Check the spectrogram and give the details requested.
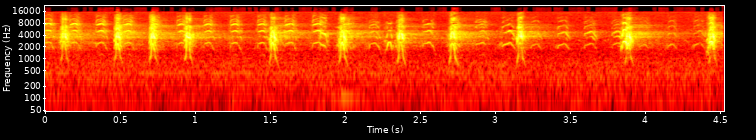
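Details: Begging calls of great spotted woodpecker chicks shortly before fledging, nest hole in a Yekaterinburg forest park, 28.06.2018; sharp, high squeaks in irregular bursts, with softer downslurred chirps between them.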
